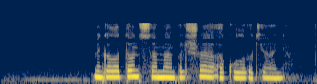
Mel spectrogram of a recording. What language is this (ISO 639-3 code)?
rus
